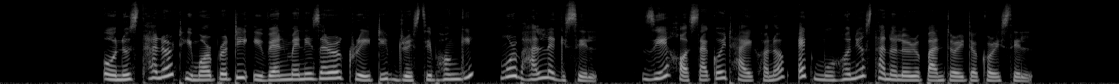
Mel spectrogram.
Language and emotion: Assamese, happy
